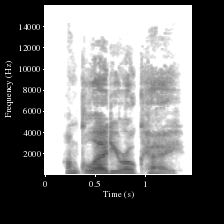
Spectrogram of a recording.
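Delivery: ordinary delivery, nothing marked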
